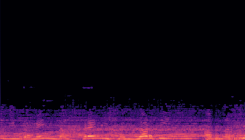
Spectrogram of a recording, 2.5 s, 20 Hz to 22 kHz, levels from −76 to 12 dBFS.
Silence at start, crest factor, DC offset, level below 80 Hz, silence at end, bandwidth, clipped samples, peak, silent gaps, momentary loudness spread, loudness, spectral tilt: 0 s; 12 dB; under 0.1%; -48 dBFS; 0 s; 5.8 kHz; under 0.1%; -4 dBFS; none; 5 LU; -18 LUFS; -8.5 dB/octave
